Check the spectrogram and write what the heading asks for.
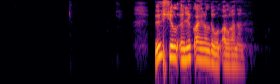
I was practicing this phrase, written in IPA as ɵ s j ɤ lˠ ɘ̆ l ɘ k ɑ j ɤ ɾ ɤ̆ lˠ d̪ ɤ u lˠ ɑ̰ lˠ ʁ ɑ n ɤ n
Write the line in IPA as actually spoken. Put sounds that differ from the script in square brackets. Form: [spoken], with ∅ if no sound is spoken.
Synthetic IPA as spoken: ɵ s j ɤ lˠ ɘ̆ l ɘ k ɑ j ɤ ɾ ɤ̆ lˠ d̪ ɤ u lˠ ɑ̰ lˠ ʁ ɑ n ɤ n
